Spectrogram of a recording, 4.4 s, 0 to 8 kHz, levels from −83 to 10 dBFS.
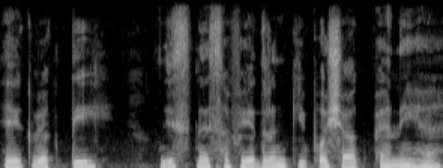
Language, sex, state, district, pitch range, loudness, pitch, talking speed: Hindi, male, Punjab, Fazilka, 105-115 Hz, -15 LUFS, 110 Hz, 120 wpm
